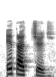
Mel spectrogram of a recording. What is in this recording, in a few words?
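"этатчӧдз", Komi, female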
